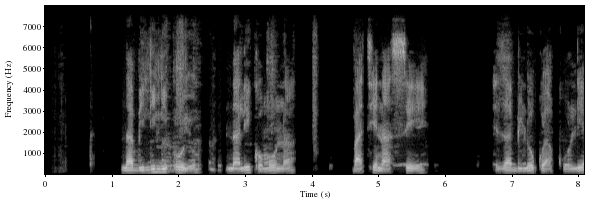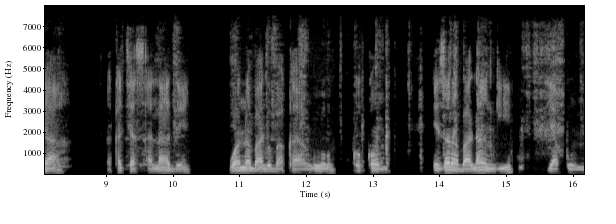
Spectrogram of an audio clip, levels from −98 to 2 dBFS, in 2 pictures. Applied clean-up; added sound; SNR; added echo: none; none; none; none.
